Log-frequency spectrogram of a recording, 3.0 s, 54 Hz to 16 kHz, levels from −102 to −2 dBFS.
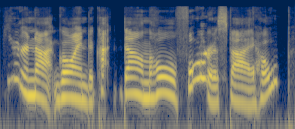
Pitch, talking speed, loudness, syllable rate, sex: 225 Hz, 225 wpm, -18 LUFS, 5.8 syllables/s, female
